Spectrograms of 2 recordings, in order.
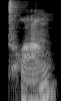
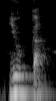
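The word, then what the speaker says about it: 床: Oke, kosakata berikutnya ini kalau di bahasa Mandarin cara bacanya chuang, chuang, ya chuang itu artinya adalah kasur atau ranjang ya, chuang, ranjang. Di bahasa Jepang, Kalau di bahasa Jepang, cara bacanya yuka.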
